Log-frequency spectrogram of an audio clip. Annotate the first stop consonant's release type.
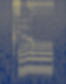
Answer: aspirated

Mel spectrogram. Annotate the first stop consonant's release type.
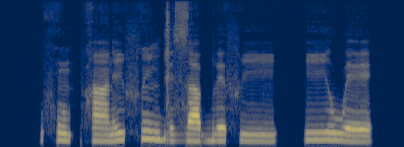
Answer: aspirated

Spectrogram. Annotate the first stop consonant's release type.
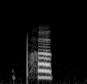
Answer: aspirated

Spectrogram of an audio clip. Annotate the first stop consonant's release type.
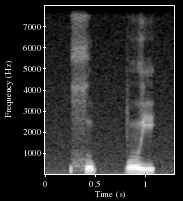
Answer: plain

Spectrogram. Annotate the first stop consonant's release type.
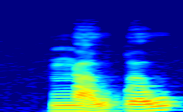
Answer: implosive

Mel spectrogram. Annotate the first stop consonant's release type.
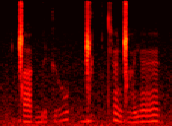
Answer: click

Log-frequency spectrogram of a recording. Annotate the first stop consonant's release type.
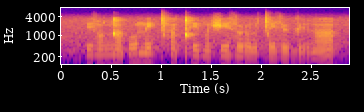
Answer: click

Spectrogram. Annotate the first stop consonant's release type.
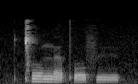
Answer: click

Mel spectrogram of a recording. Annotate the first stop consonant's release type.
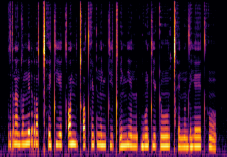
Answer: plain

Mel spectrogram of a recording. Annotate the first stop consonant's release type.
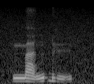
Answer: implosive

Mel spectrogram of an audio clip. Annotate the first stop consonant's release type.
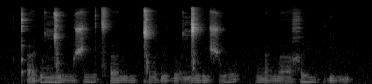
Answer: ejective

